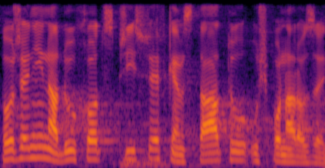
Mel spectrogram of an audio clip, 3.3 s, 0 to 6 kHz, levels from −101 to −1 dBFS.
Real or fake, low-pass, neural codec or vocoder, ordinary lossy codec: real; 5.4 kHz; none; AAC, 48 kbps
